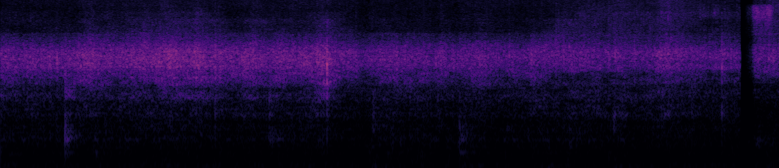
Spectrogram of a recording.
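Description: Sliced onions and ginger-garlic paste sizzling steadily in hot mustard oil in an earthen pot while being stirred, with a few faint spatula scrapes.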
